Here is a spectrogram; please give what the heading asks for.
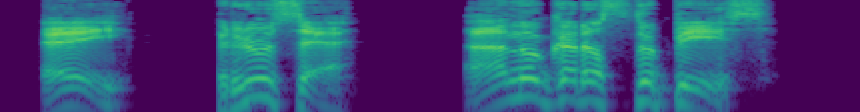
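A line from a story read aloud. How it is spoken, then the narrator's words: Barking shaman shout. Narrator (Russian): гаркнул шаман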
